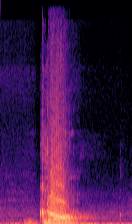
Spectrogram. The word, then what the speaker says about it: grand: The adjectives big or tall in French, it is called grand. Grand. We don't pronounce D at the end.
